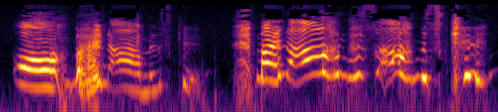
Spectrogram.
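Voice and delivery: high, sobbing wail; wailing lament. Acted. Mother wails over her missing daughter, high and tearful. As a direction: cry out over her lost child. Mother sees the spell book.

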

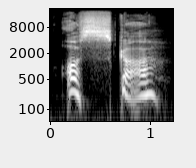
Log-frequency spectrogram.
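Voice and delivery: high, relieved call; high character voice calling. A narrator's reading. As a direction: call out the friend's name high. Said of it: "ruft Kokosnuss".

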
